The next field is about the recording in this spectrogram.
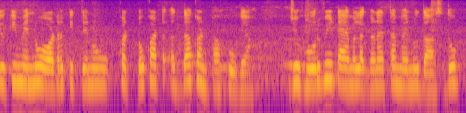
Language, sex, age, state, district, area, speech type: Punjabi, female, 30-45, Punjab, Bathinda, urban, spontaneous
